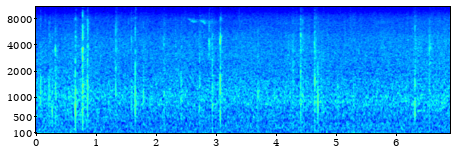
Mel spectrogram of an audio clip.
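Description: Rain falling, with irregular sharp ticks of nearby drops over a steady hiss and a low rumble.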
